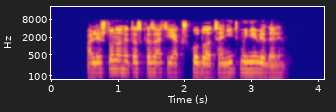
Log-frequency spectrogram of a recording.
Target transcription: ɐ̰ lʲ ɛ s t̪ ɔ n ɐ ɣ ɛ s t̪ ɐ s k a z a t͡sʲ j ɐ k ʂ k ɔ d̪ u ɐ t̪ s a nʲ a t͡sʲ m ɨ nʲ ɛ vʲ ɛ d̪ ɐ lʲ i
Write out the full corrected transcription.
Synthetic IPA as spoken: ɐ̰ lʲ ɛ ʂ t̪ ɔ n ɐ ɣ ɛ t̪ ɐ s k a z a t͡sʲ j ɐ k ʂ k ɔ d̪ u ɐ t̪ s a nʲ i t͡sʲ m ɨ nʲ ɛ vʲ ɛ d̪ ɐ lʲ i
